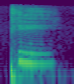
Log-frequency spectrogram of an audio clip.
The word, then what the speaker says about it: PFAS: for the Federal Legislative Conference, and I knew that PFAS is spelled P-F-A-S, and each letter stands for something. But everybody call it PFAS.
